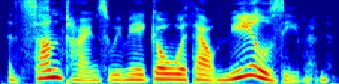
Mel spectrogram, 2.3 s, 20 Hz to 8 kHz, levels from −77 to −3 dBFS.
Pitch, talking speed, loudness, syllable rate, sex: 200 Hz, 210 wpm, -15 LUFS, 6.1 syllables/s, female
